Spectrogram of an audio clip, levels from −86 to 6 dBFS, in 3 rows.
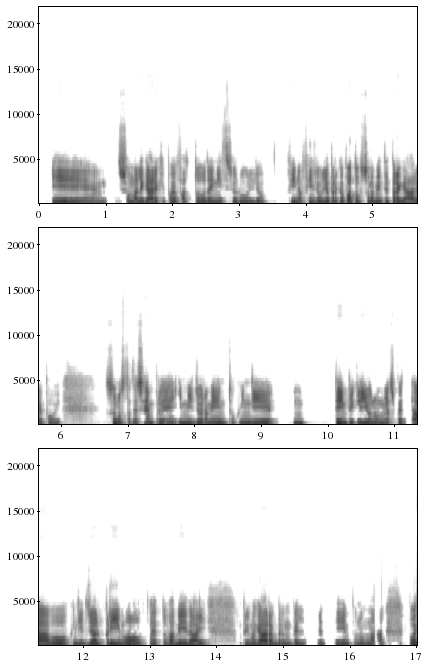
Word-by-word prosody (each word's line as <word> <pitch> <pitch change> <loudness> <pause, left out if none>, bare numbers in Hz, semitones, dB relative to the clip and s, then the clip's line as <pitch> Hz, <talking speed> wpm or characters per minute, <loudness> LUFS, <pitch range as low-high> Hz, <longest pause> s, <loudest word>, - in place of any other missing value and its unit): ehm, 95 -2 0 0.2
insomma, 105 -3 0
le 100 - +3
gare 100 0 +4
che, 95 - -14
poi, 105 -1 -2
ho - - -4
fatto 100 0 -4
da 100 0 0
inizio 100 0 -3
luglio, 95 -2 -4 0.3
fino 105 -3 -2
a - - -6
fine 100 +2 -4
luglio, 105 0 +1
perché - - -2
ho - - -1
fatto 115 +1 +2
solamente 110 0 0
3 110 -2 +3
gare, 100 0 +1
poi, 95 -1 -7 0.6
sono 135 +2 0
state 150 +2 -6
sempre 150 +7 0
in 115 - -1
miglioramento, 105 +2 0
quindi, 105 - +1 0.3
in 115 -2 -2 0.4
tempi 120 -2 +5
che 115 0 -1
io 115 -1 +5
non 105 -1 -1
mi 105 - -2
aspettavo. 115 +2 +2
Quindi, 105 -5 -3
già 110 +2 +3
al 105 -1 +1
primo, 140 - +3
ho 225 +3 +2
detto: - - -5
“Vabbè, 120 -10 +3
dai, 105 -2 +2 0.5
prima 110 +3 -4
gara 105 -2 +6
ben 100 +1 -4
bel, 100 0 -3
bel 115 +1 -9
tempo, 125 +3 -3
non 125 +4 -4
male”. 110 -4 -4 0.3
Poi, - - +5
105 Hz, 185 wpm, -24 LUFS, 100-115 Hz, 0.6 s, gara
